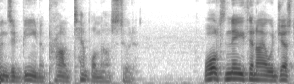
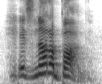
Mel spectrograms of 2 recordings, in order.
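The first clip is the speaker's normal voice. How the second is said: much louder and higher, indignant; angry shout; 12 semitones higher, 17 dB louder, slower than usual. Acted. Goddess shouting at Sadie over her symbol, furious. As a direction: bark it back at the insult. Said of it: "Nath glowered".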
